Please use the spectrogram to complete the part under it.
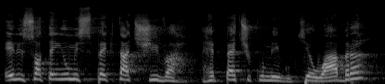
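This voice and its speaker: High-voiced Brazilian pastor preaching animatedly. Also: male voice, moderate pace, slight background noise. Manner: animated, acts out voices in his stories, calls on the congregation to repeat. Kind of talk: energetic sermon with storytelling.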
